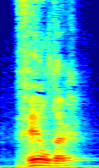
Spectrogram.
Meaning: skinner
- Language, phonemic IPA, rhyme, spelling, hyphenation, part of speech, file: Dutch, /ˈvɪl.dər/, -ɪldər, vilder, vil‧der, noun, Nl-vilder.ogg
